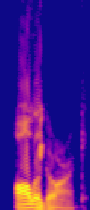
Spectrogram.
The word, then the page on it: oligarch: American English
